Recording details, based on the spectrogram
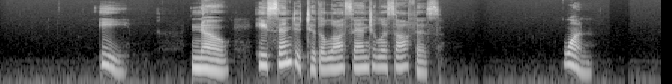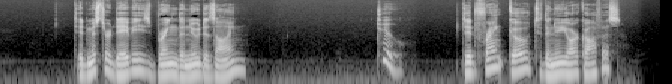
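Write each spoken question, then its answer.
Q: No, he sent it to the Los Angeles office.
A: 1: Did Mr. Davies bring the new design?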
